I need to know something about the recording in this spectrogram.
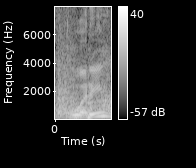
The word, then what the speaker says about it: Güerrín: ¿Werin? ¿Werin? Werin. ¿Ha pronunciado todo el rato mal? Ni Werin ni Werin. Werin porque tiene el doble acento en la U.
